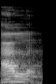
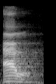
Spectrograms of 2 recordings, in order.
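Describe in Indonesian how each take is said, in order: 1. L dilepas dengan gema yang memantul. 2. L ditahan dengan halus tanpa memantul.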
